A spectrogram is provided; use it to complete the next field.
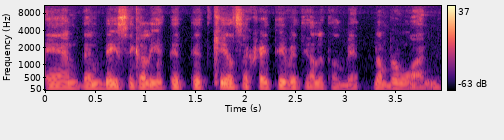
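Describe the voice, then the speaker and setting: At a fairly quick pace, a man's somewhat breathy, medium-pitched voice carries a dark, mellow tone in a dry, close sound with no echo. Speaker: engineer and business leader. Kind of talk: livestream interview. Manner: halting.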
